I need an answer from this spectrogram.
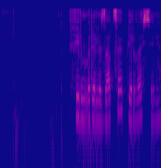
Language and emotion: Russian, neutral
